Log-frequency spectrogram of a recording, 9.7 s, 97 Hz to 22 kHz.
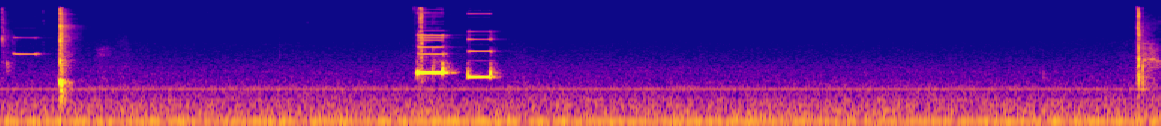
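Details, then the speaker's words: Quiet steady hum with a few short electronic tones and clicks as a Puritan Bennett 560 ventilator is switched on. "let's look at the front of the machine to help aid in that I'm going to go and turn the unit on"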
